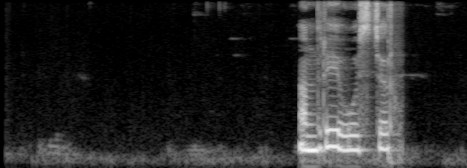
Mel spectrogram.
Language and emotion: Russian, neutral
